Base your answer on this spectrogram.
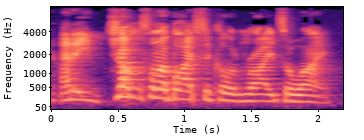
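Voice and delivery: normal talking voice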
